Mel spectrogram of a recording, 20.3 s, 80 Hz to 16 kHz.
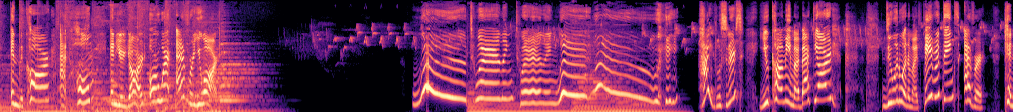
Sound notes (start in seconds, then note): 5.8 birds chirping; 12.4 giggles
